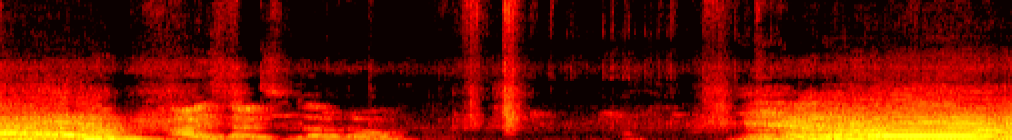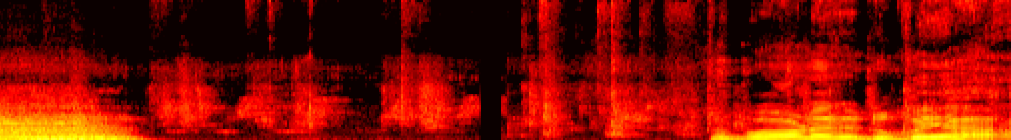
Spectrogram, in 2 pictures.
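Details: Dairy cows kept on a farm in Khulna, Bangladesh, alongside a heifer calf, low in a drawn-out nasal bellow near the middle. Rougher, broken lowing comes at the start and a wavering call rises at the end, with faint background noises in between.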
